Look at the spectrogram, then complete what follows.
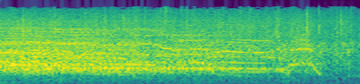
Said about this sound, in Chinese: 我跟你讲，会讲这些话的人是没有来过新店行道会的人，因为在这里，不管什么年龄层，都比年轻人还火热。让我听一下你的欢呼声，可以吗？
